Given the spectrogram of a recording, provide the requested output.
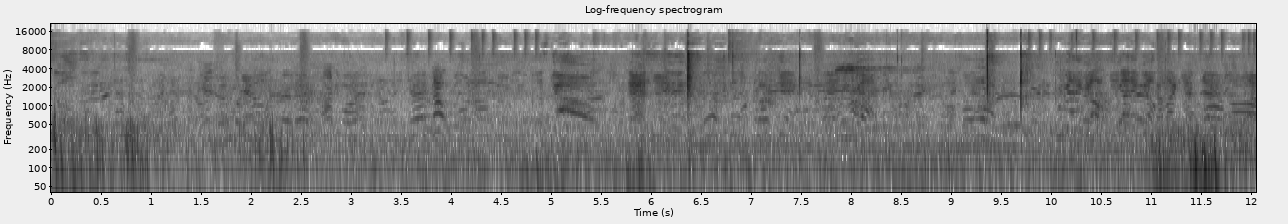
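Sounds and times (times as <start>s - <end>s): people chattering: 0.0s - 12.0s
steady low rumble: 0.0s - 12.0s.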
